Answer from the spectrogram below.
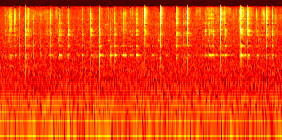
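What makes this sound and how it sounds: Long nails scratch and tap the glossy relief surface of a solid, square glazed ceramic tile with a raised textured border, held in the hands. Quiet, bright clicks with very short ring stand out over soft scratching and a low background hum.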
